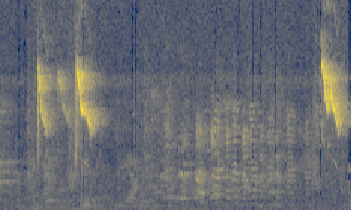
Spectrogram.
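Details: Oriental white-eye, a yellow-breasted bird from Garut in Java, kept for its clear, loud voice; three very high, sharp downward-slurred notes, two close together then one after a pause, with soft murmuring in between.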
